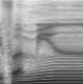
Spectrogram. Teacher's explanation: نون ساکن کا باریک اخفا ہے ، میم ساکن کا یہاں اظہار ہے، کا الف مدہ ہے،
